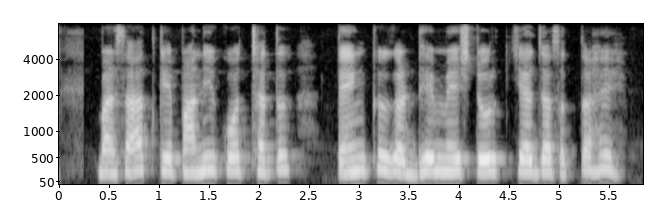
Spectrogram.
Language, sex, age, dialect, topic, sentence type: Hindi, female, 18-24, Awadhi Bundeli, agriculture, statement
